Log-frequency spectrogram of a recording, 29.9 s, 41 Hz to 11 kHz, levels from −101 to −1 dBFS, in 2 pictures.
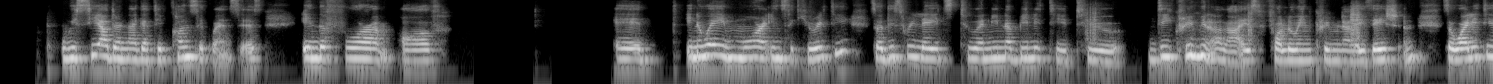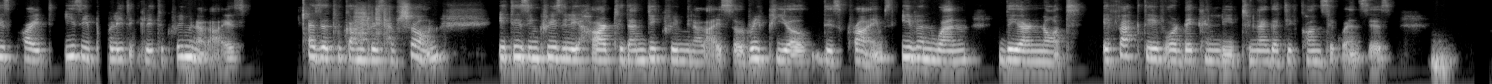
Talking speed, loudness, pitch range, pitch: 130 wpm, -24 LUFS, 195-235 Hz, 215 Hz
